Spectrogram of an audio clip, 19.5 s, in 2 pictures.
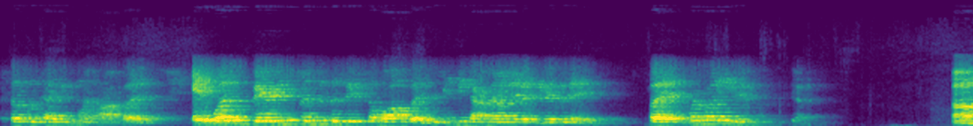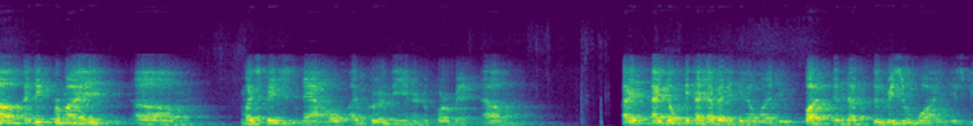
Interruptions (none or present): none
